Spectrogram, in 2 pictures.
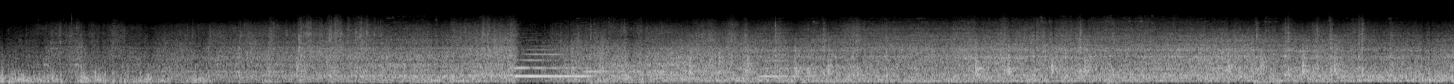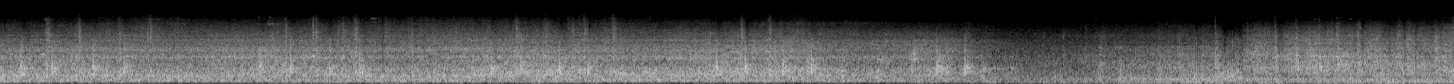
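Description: Diesel locomotive passing close by with its engine working and coaches rumbling along the rails, sounding its horn in a short blast about five seconds in and again more faintly a couple of seconds later. Near the end the sound gives way to wind buffeting the microphone.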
